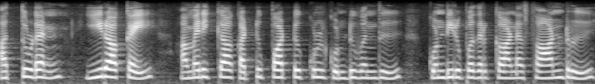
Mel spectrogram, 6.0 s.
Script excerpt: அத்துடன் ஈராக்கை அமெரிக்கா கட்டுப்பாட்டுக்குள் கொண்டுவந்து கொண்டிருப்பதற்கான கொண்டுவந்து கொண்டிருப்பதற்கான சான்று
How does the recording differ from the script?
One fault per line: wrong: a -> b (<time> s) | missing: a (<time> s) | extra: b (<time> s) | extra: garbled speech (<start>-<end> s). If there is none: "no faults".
missing: கொண்டுவந்து கொண்டிருப்பதற்கான (5.2 s)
